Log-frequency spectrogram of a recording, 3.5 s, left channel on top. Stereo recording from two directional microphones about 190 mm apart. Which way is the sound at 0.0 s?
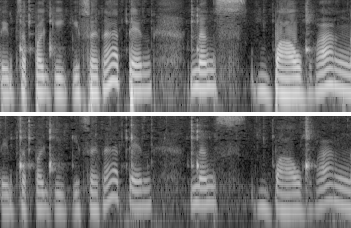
40° left (ahead or behind).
